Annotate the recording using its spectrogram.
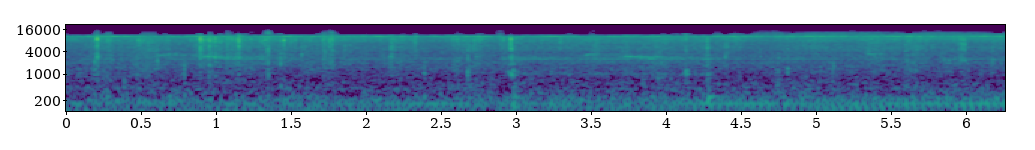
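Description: Outdoor ambience: a steady low hum with scattered light clicks and ticks, and two short high chirps, one about a second in and one midway.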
